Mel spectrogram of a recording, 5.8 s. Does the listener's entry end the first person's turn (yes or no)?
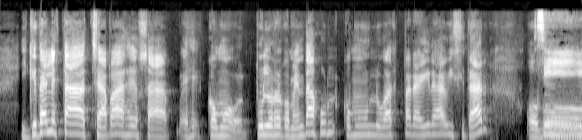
yes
